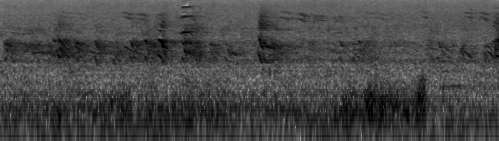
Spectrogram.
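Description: Wild birds chirping and singing outdoors in a busy run of short, quick notes.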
